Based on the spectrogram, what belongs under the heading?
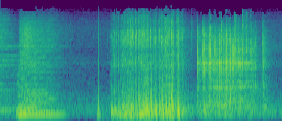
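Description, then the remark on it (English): A deck of Takinoko game cards is shuffled in a few quick, crisp riffling bursts of papery flutter, with a brief voiced sound at the very start. “Did you already shuffle all these? I think I did.”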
